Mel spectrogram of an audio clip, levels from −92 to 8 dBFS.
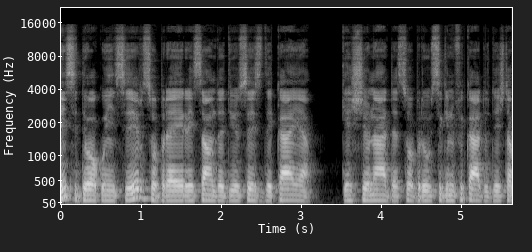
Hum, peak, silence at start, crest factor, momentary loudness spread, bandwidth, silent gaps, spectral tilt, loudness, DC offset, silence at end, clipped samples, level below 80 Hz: none; 0 dBFS; 0 s; 16 dB; 7 LU; 15.5 kHz; none; -5.5 dB/octave; -17 LUFS; under 0.1%; 0 s; under 0.1%; -54 dBFS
